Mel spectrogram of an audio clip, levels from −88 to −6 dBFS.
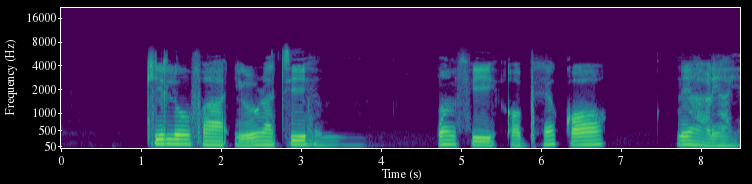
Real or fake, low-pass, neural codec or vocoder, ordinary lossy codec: real; none; none; none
